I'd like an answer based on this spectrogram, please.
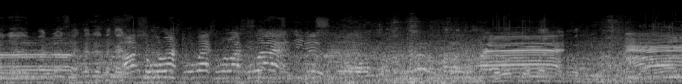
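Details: At the Arena Payu livestock market, an eight-month-old Limousin gives several higher, wavering moos in quick succession, heard among loud overlapping human voices and general market noise.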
